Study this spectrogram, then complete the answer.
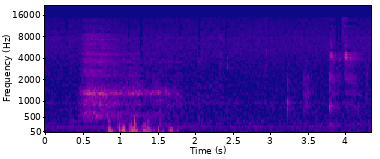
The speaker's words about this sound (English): And let's take a deep breath. And exhale.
